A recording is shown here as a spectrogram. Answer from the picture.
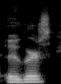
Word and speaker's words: Uyghurs: were talking about um the uyghurs i think is how we pronounce that i've also heard it pronounced the ugars and how how supply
